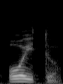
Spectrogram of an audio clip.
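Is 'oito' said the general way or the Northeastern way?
general. It is said with the general standard pronunciation. "em vez de oito"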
